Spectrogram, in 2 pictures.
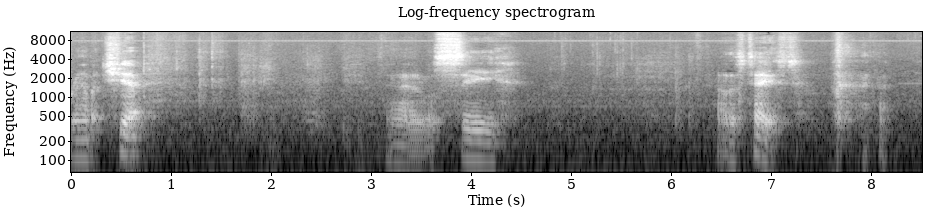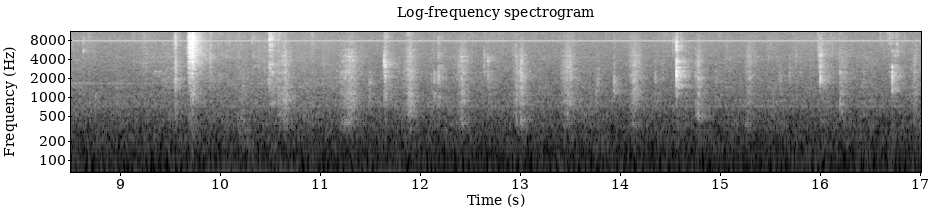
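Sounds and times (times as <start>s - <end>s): tortilla chip crunching: 9.6s - 17.0s.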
